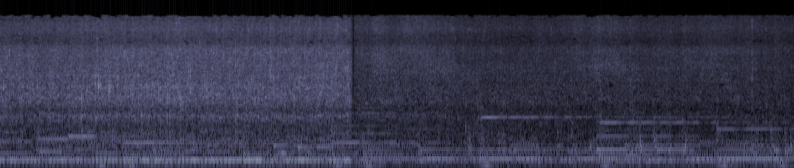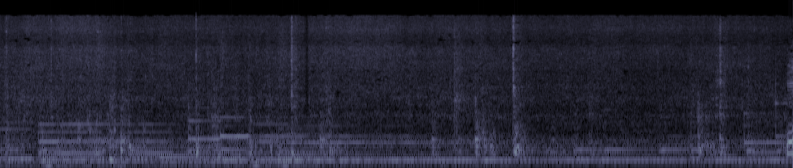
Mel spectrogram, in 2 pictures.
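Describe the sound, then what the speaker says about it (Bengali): Sliced onions frying in hot oil left over from frying sardine fish, a steady close sizzle with dense bubbling crackle that settles slightly after the first few seconds and continues alone. "এবার ওই তেলেই পেঁয়াজ দিয়ে দিলাম,"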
